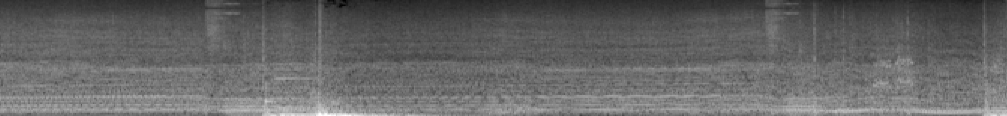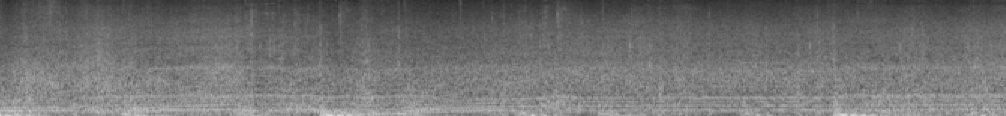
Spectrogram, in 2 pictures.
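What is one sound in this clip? A car engine roars and revs as it races along.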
